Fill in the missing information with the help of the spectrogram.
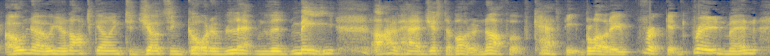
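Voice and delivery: fed-up outburst. Retold or imitated. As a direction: act out an exasperated character about to storm off. Trevor fed up before storming out.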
